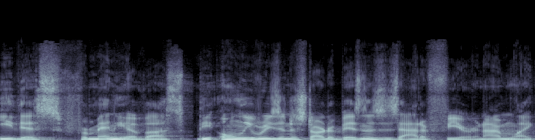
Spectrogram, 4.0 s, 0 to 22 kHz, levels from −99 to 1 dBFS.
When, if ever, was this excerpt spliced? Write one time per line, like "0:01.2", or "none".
0:01.3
